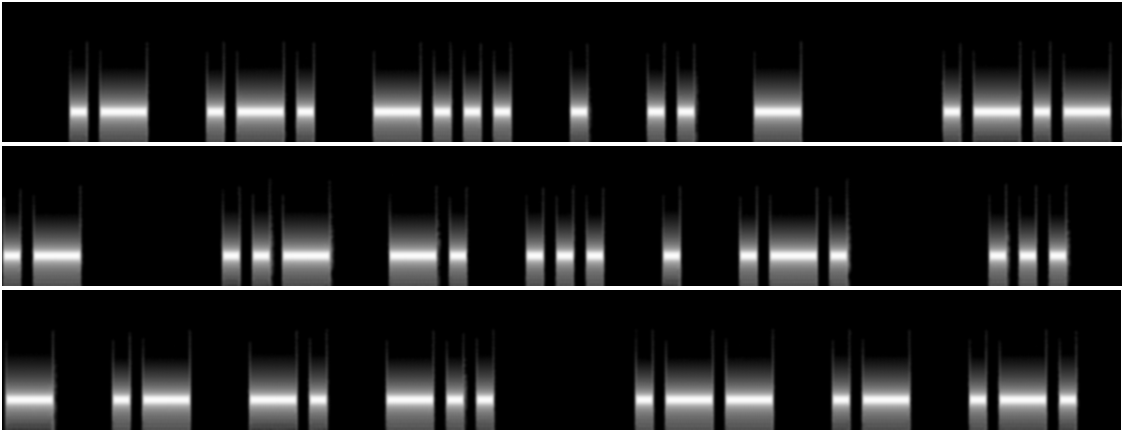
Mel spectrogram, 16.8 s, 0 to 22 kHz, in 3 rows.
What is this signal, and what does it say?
Morse code, heard as a keyed tone, about 16 wpm, 800 Hz. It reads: ARBEIT . UNSER STAND WAR
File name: Morsekurs / Witze / Witz 24. Februar 2026 70 F80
